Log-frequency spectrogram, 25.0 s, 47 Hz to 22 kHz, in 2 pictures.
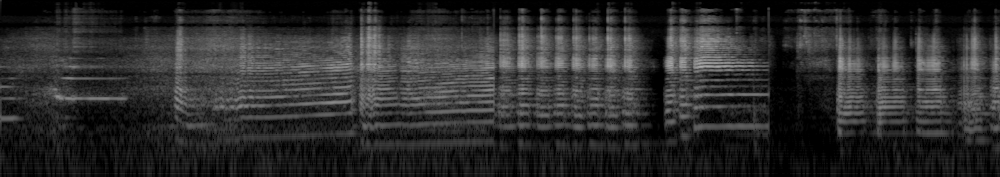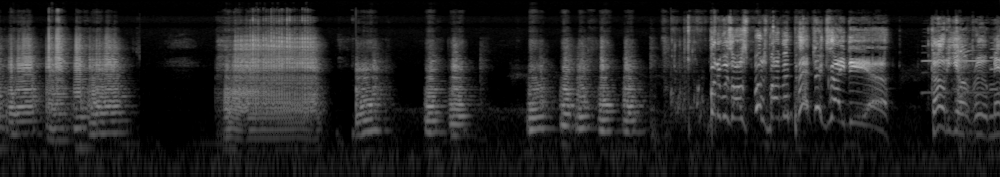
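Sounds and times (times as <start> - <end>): trombone playing: 2.2 - 9.6, 10.4 - 14.3, 15.2 - 20.7, 24.0 - 25.0.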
